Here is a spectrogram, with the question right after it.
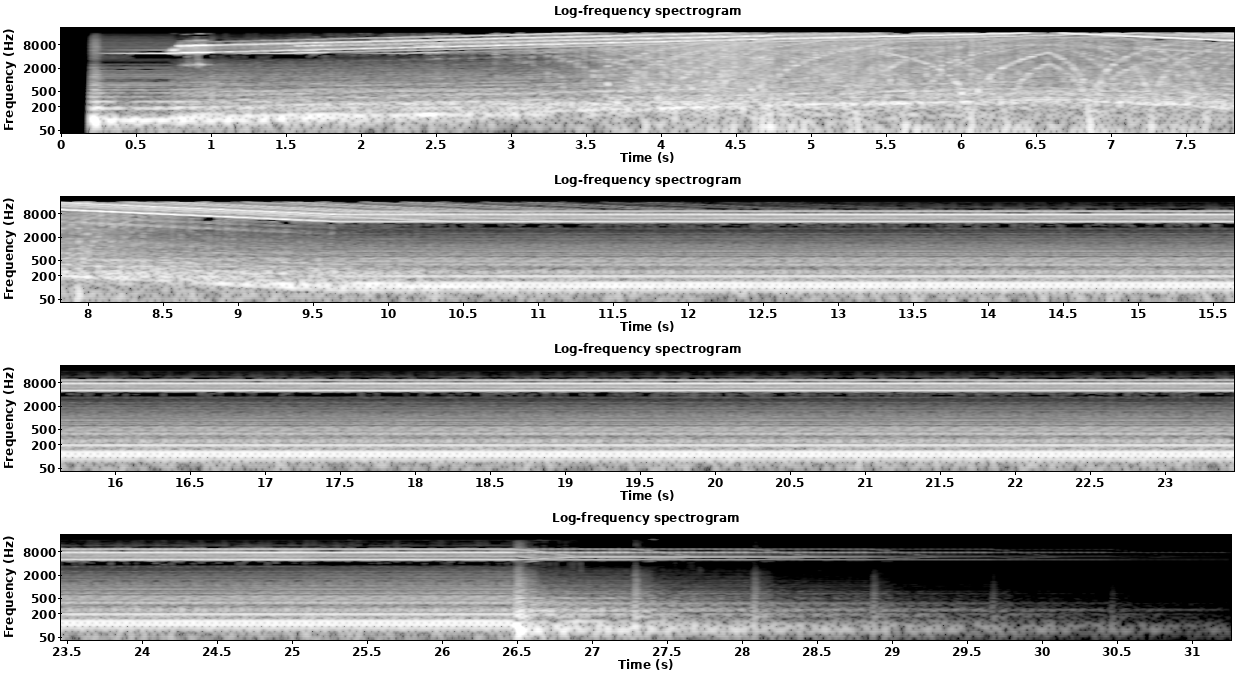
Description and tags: A piercing scifi effect drone.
